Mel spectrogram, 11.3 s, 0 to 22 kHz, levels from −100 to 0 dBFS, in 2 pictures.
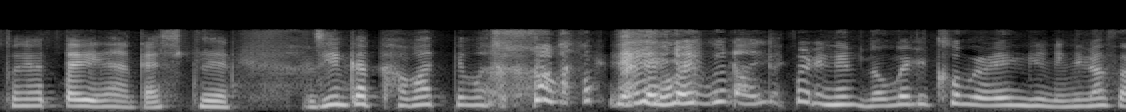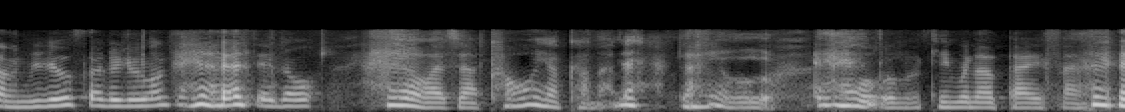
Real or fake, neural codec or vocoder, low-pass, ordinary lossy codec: fake; codec, 16 kHz, 1 kbps, FreqCodec, larger model; 7.2 kHz; none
